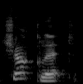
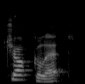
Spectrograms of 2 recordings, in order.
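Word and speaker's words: xocolatl: The English word chocolate derives from the Aztec term there, pronounced roughly chocolat, chocolat, and it breaks down to bitter and ATL water, literally meaning bitter water.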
